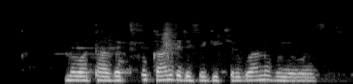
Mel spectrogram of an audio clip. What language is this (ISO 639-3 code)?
kin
